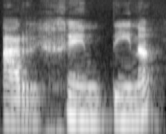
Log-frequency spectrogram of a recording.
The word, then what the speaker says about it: Argentina: retina tem que ser aqui atrás da boca Argentina Então essa primeira sílaba e vai ser rende e depois o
